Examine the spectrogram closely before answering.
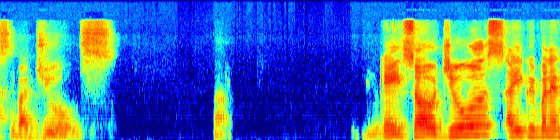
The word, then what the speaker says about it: joules: Alam niyo ba okay ang tamang pronunciation diyan ay joules parang mga alahas ' ba joules Okay so joules a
